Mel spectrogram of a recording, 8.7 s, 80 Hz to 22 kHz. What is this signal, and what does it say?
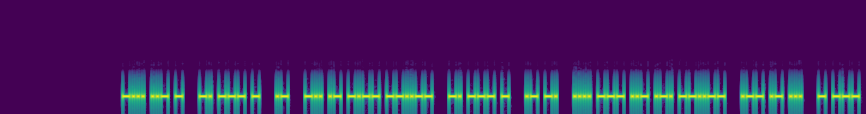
Morse code, heard as a keyed tone, about 50 wpm, 700 Hz. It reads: BUT NOT A DAY, NOT AN HOUR, WAS TO
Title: Sentences from Top 1400 Words 50wpm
